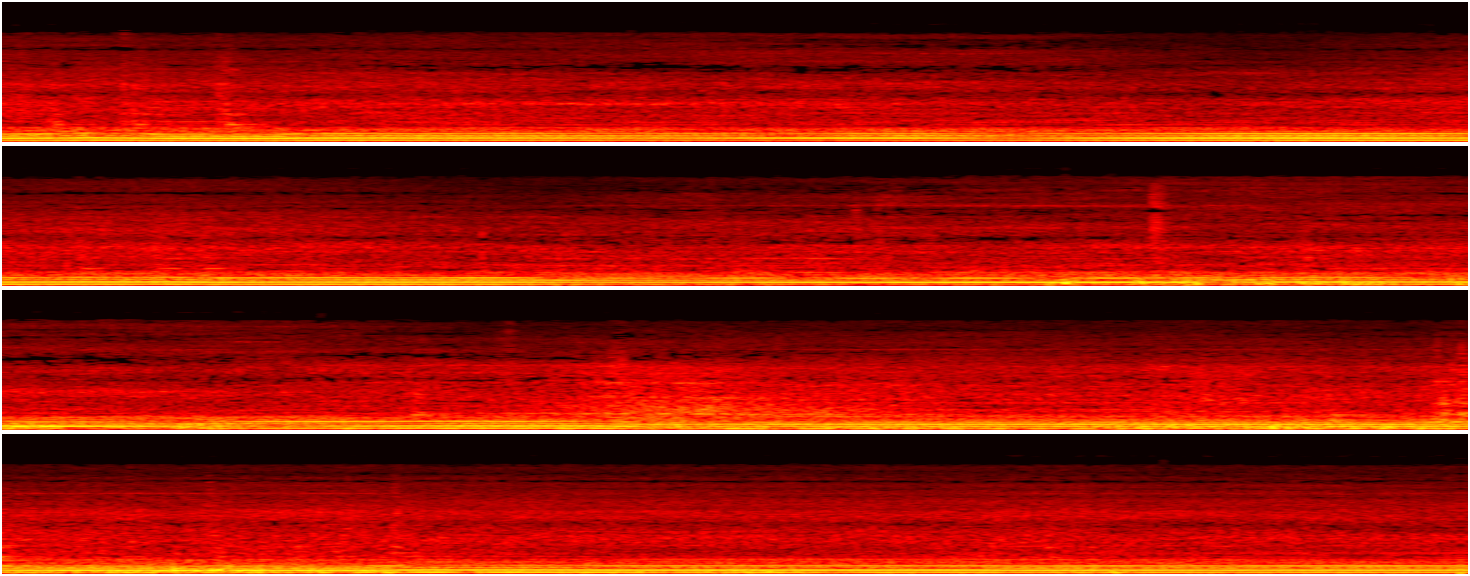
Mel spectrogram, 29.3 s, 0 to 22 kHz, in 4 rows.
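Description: Kubota KX018-4 mini excavator's three-cylinder diesel engine running steadily while the boom, slew and tracks are worked, its note dipping and recovering several times.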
